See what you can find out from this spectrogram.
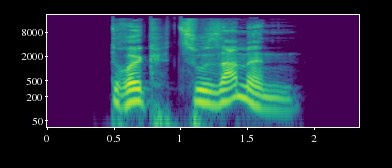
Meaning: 1. singular imperative of zusammendrücken 2. first-person singular present of zusammendrücken
- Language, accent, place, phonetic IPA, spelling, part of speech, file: German, Germany, Berlin, [ˌdʁʏk t͡suˈzamən], drück zusammen, verb, De-drück zusammen.ogg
